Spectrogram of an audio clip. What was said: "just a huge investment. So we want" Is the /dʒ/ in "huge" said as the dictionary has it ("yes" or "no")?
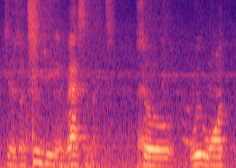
no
